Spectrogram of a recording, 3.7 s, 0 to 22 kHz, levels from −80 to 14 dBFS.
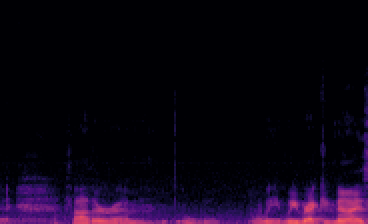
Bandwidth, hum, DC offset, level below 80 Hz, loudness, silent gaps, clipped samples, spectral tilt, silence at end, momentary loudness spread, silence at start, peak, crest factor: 10 kHz; none; under 0.1%; -66 dBFS; -26 LUFS; none; under 0.1%; -8 dB/octave; 0 s; 20 LU; 0 s; -8 dBFS; 18 dB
